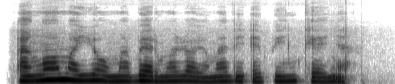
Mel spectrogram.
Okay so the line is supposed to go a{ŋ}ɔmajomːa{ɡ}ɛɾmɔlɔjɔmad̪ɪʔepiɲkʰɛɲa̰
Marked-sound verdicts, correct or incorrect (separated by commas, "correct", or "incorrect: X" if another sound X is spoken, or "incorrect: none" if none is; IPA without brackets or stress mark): correct, incorrect: b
